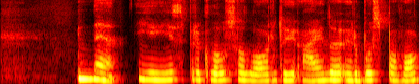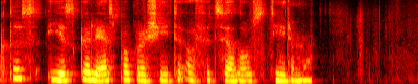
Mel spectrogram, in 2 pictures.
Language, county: Lithuanian, Vilnius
